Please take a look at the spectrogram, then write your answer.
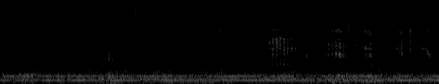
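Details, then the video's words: Domestic cat purring close up, a dense, even, low rumbling vibration that runs without a break, with faint light clicks and a constant background hum. "Not really ASMR (tho there is purring) My sweet cat"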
